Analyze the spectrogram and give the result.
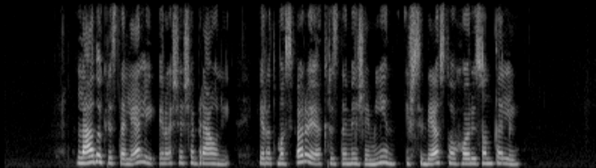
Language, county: Lithuanian, Vilnius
